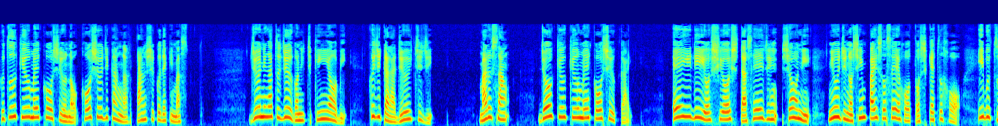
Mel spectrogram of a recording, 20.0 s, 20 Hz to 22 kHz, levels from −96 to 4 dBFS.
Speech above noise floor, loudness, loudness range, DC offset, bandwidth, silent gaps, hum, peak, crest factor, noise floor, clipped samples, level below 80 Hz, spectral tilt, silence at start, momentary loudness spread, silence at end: 51 dB; -18 LUFS; 4 LU; under 0.1%; 10.5 kHz; none; none; -2 dBFS; 18 dB; -68 dBFS; under 0.1%; -60 dBFS; -5.5 dB/octave; 0 s; 11 LU; 0 s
